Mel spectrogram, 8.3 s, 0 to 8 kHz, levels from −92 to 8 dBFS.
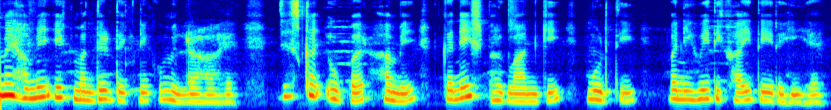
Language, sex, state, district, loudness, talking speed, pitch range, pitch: Hindi, female, Andhra Pradesh, Guntur, -20 LUFS, 160 wpm, 170-215 Hz, 190 Hz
